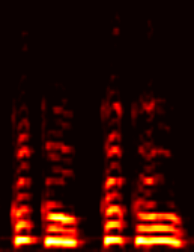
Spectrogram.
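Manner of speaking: mock the doubter with a high cuckoo call; mocking skeptic. Skeptic mocking the believer, very high sing-song cuckoo. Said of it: "some people will look at you funny".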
